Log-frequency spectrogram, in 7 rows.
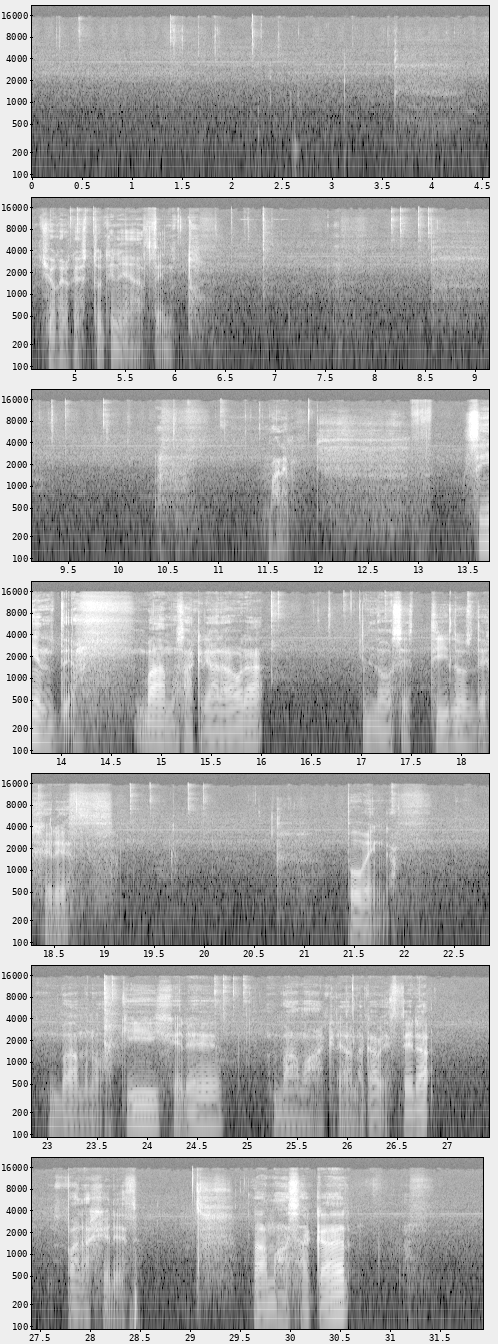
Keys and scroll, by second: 0.5 space, 6.2-7.5 typing, 9.5 space, 10.7 space, 11.5 super+s, 16.8 space.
